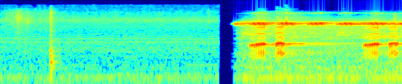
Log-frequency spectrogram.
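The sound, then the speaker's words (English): In the trailer for the American International Pictures film Frogs, after a quiet stretch with a single faint click and a brief drop to silence, a loud chorus of frogs bursts in, croaking and trilling in dense, overlapping, rhythmic pulses with no talking. “American International Pictures presents Frogs, the story of the day nature strikes back.”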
